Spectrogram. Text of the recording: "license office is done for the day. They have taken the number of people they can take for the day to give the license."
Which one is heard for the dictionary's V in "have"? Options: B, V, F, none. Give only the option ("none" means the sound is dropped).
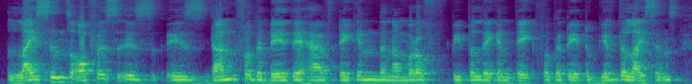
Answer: V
